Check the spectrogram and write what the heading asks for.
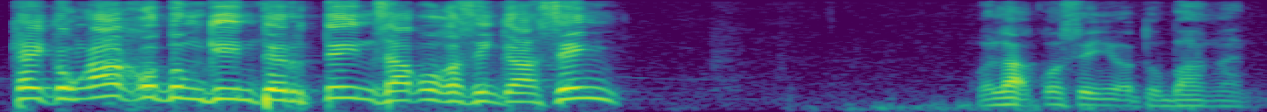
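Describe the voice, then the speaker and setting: Man from the Philippines, pastor, sermon, animated storytelling, high voice, dry sound. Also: a little fast, no echo. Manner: animated storytelling, acts out dialogues, chuckles.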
